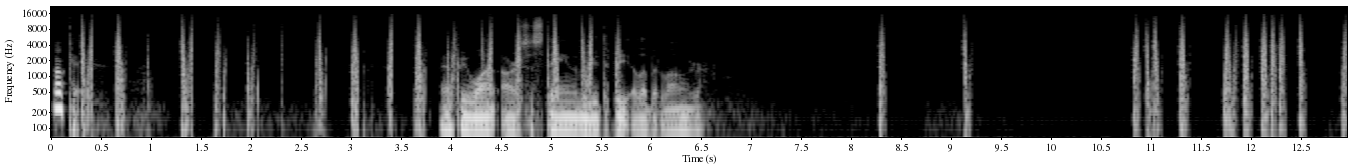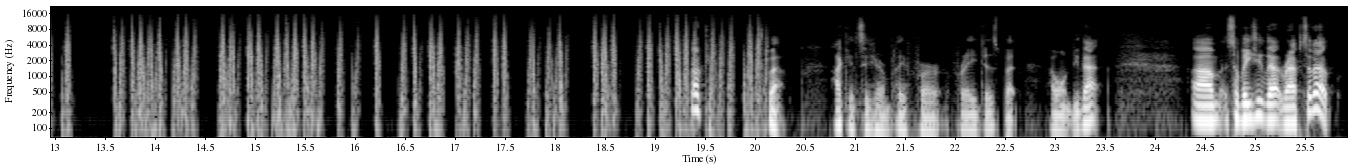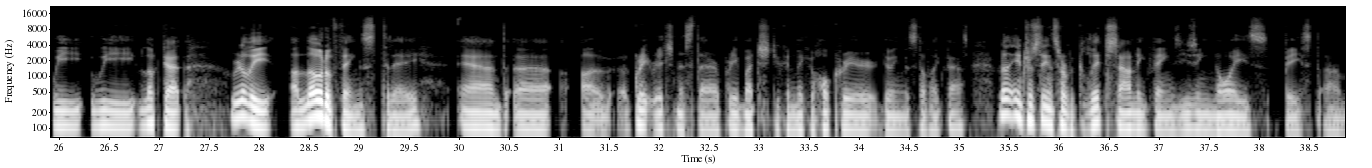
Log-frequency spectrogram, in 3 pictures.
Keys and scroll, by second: 7.2 super+3, 7.4 super+Return, 20.0 super+..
